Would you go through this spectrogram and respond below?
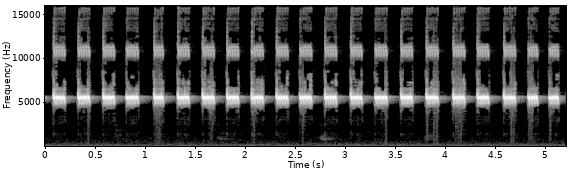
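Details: On a summer evening a male cricket keeps up rapid, regular high-pitched chirps, roughly four each second, with a faint ringing overtone and nothing else audible.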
